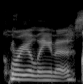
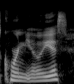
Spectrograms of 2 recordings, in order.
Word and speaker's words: Coriolanus: Wait, how do you say his name? – Coriolanus. – Coriolanus. Okay, because I was like, every time I read it was Cornelius to me.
